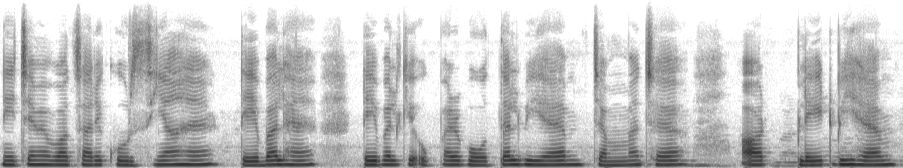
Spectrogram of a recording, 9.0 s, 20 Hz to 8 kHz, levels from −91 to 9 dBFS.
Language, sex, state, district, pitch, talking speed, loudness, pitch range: Hindi, female, Jharkhand, Deoghar, 195 Hz, 135 wpm, -17 LUFS, 190-205 Hz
